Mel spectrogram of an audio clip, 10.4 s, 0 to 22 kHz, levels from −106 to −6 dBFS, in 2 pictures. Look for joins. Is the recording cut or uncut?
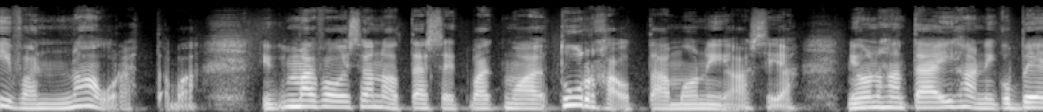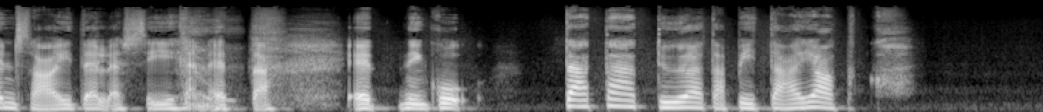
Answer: uncut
